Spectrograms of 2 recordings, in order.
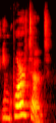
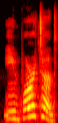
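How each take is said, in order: First: Said in the usual way. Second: "Important" slowly split into three syllables. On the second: Shown as a demonstration. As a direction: sound out every syllable of "Important". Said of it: "The same thing happens here".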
